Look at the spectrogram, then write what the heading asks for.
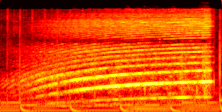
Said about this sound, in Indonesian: Penekanan tombol sirine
